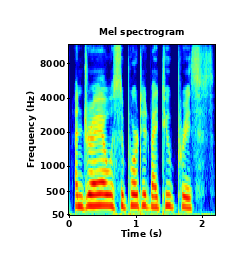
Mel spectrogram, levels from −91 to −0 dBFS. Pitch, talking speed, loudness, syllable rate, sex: 205 Hz, 165 wpm, -14 LUFS, 4.5 syllables/s, female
